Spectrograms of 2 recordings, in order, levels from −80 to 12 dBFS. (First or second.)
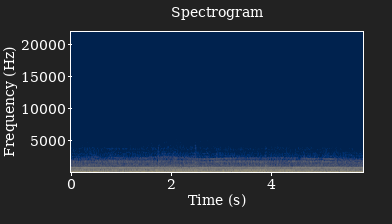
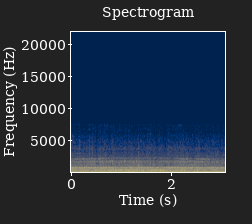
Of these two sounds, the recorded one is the first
